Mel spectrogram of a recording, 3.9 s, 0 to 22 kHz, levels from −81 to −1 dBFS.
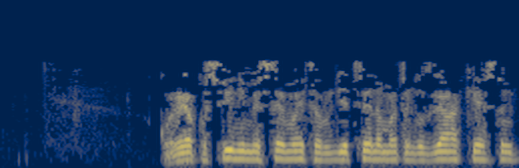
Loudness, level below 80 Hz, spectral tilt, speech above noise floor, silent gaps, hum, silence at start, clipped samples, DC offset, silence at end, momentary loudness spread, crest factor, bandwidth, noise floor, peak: -23 LUFS; -62 dBFS; -5 dB/octave; 41 dB; none; none; 1.2 s; under 0.1%; under 0.1%; 0 s; 4 LU; 18 dB; 6 kHz; -63 dBFS; -6 dBFS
